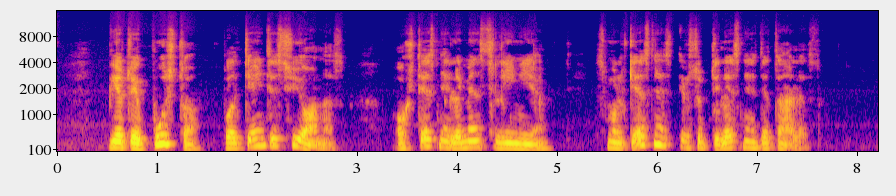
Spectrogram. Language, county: Lithuanian, Vilnius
